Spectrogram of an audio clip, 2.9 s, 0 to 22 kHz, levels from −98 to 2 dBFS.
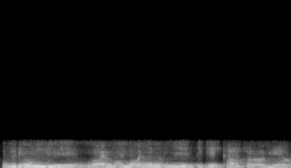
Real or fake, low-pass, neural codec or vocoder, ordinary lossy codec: fake; 3.6 kHz; codec, 32 kHz, 1.9 kbps, SNAC; none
